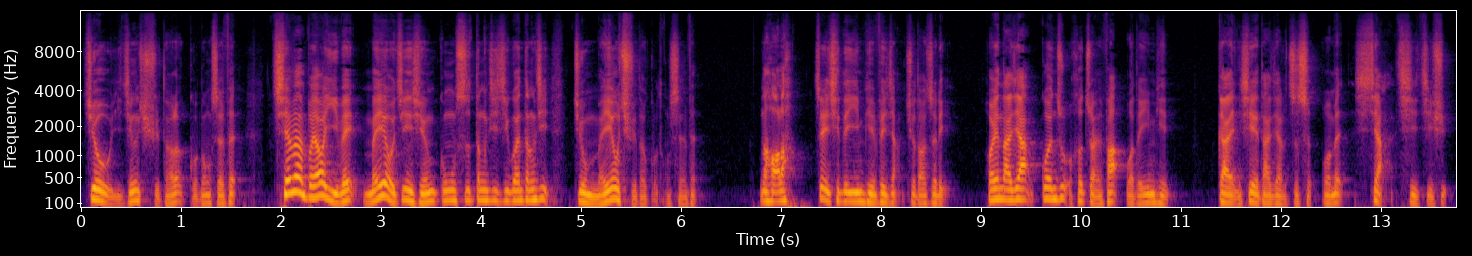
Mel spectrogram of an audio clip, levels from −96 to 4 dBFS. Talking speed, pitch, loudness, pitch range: 340 characters per minute, 120 Hz, -22 LUFS, 100-140 Hz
